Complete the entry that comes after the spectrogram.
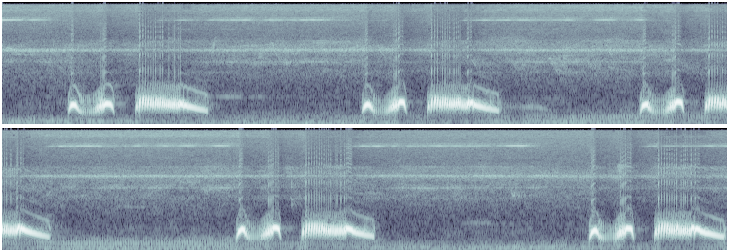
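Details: Spotted dove call used as a lure to provoke wild doves: two short hooted notes, then a longer steady coo that falls at its end. Four phrases, about every two and a half seconds, over a faint steady high whine.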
